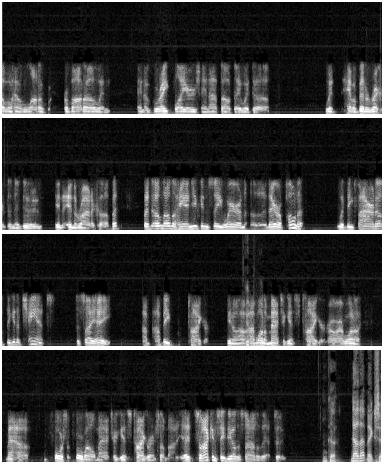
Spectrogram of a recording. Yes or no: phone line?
yes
